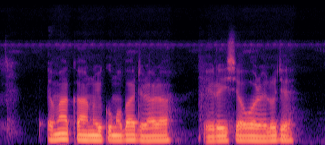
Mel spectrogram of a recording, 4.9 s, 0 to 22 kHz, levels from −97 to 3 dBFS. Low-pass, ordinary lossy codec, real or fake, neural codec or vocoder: 19.8 kHz; none; real; none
